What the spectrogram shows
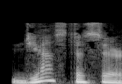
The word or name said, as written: justicer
